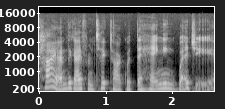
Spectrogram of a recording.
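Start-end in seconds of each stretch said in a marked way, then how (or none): none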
